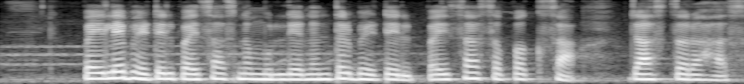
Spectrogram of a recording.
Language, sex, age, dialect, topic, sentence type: Marathi, female, 25-30, Northern Konkan, banking, statement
